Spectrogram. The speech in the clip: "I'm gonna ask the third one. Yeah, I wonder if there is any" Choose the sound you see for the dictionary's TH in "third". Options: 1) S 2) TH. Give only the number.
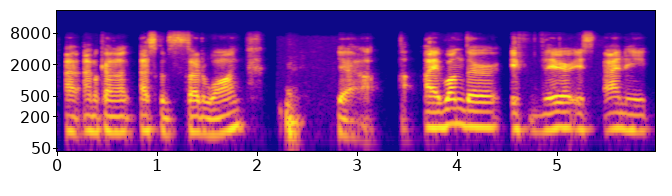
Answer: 1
